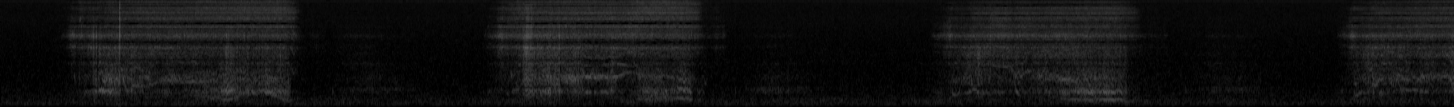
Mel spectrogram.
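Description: A young child snoring in sleep: four long, noisy breaths about four seconds apart, each lasting about two seconds, with quiet between. The snoring comes from an airway obstructed by enlarged tonsils and adenoids, the cause of his sleep apnea.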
